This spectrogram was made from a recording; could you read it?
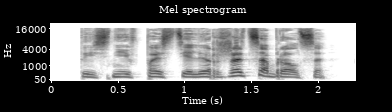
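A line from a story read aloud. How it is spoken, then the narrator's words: Smirking snort. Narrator (Russian): хмыкнул я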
